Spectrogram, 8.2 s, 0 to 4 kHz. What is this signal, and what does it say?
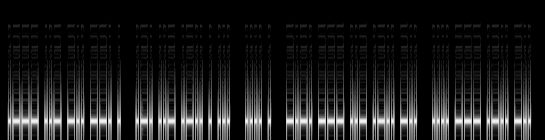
Morse code, heard as a keyed tone, about 36 wpm, 550 Hz. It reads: JUDGE RULES HE COULD HOLD
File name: podcast / News headlines-1x-35x35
